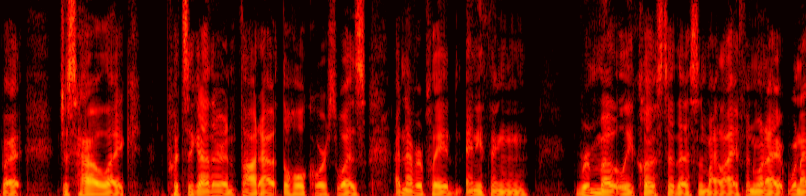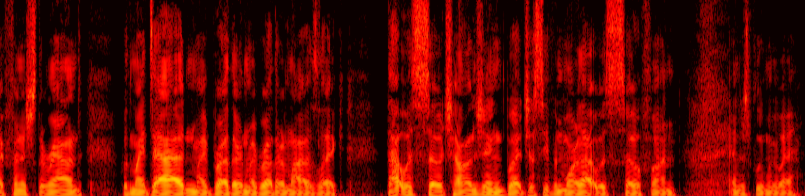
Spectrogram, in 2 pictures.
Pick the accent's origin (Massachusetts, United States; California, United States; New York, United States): California, United States; Thousand Oaks; I grew up in Thousand Oaks, just down the freeway, five minutes from here.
